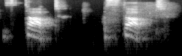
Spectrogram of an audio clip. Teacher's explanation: The E doesn't sound, but the D at the end doesn't sound like D. It sounds like T.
